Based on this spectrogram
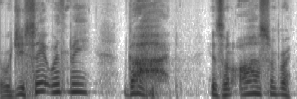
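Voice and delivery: high, ringing preacher's call; preaching at full force. Real, not acted. Pastor rousing the congregation to repeat, preaching fervently. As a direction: lift the congregation, preaching hard.

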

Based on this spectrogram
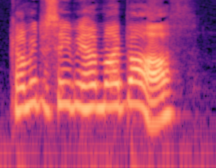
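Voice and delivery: put-on high childlike boy asking; a little boy's hopeful question; small boy voice. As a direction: voice young Christopher Robin up high. Christopher Robin voiced in story.

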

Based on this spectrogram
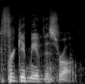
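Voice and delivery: soft, dry mock apology; understated sarcastic apology. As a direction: hand it back with a quiet sneer. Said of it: "And he's sarcastic".

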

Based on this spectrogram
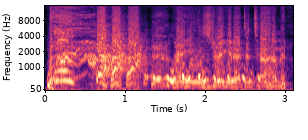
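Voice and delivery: high, loud laughing blurt; bursting out laughing; laughing shout. Real, not acted. Cracking up telling story.

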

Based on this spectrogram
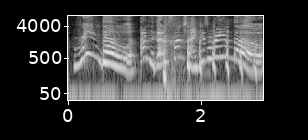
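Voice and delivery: high, laughing sunshine-god cry; mock excited proclamation. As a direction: announce it with hammed-up glee. Sunshine god proudly presents a rainbow.

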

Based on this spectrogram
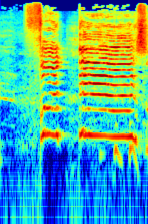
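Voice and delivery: loud, high mock baby yell; imitated baby. Imitating a baby standing in the cinema aisle, high mock yell. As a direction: squeal it out like a cursing toddler. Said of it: "Like, in baby".

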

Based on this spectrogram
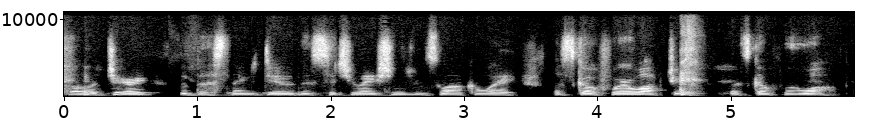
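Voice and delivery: calm slack-jawed dog, softly; dopey dog voice. Retold or imitated. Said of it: "every voice that we give our bigger dogs".

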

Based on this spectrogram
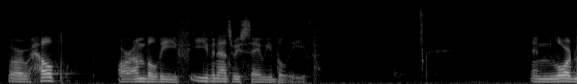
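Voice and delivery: hushed closing prayer, softening at the end. Real, not acted. Pastor praying over the congregation, hushed. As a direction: pray it gently to God.

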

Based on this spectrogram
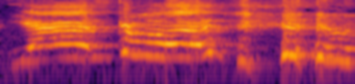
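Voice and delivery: high, loud whoop with a laugh in it; excited cheer. Real, not acted. Cheering dancers on.

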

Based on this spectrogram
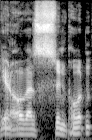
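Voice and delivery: a lightly done Obama; soft, low mock-Obama wrap-up line; Obama impression. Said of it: "[name] Obama impressions".

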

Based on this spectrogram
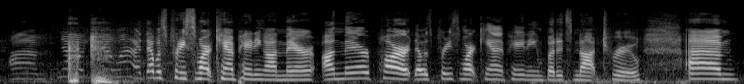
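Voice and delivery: usual speaking voice

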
